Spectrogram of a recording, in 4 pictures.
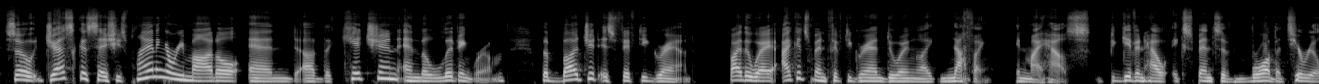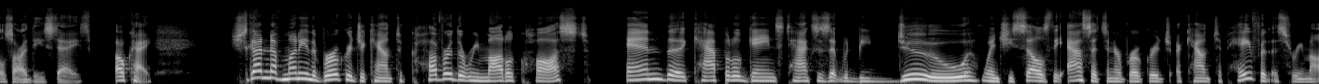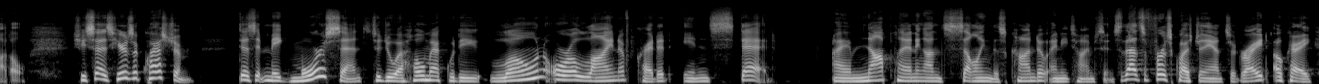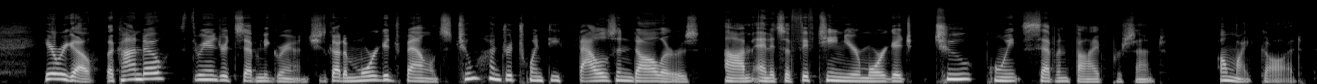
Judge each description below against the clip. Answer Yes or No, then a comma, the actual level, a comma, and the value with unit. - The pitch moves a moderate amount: No, wide, 5.7 semitones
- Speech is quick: No, average, 175 wpm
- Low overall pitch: No, medium, 170 Hz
